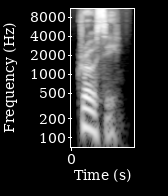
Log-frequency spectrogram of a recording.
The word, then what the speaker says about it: Grossi: One of them, name rhymes with Goatsy, Grossi.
